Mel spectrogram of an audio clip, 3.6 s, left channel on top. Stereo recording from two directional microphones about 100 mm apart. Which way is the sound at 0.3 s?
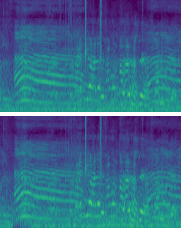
60° left (ahead or behind).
